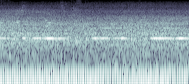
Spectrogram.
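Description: Steady high electronic tone pulsing over heavy low diesel rumble as the truck backs out; reverse beeper working normally.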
